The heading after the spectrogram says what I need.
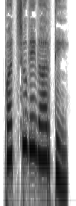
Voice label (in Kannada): "ಪಚ್ಚುಗೆಗಾರ್ತಿ", Kannada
